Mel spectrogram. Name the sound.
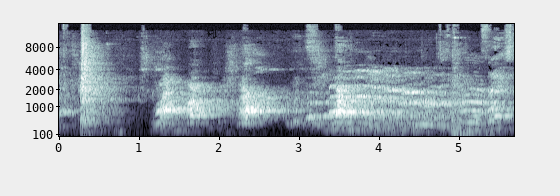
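dog barking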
